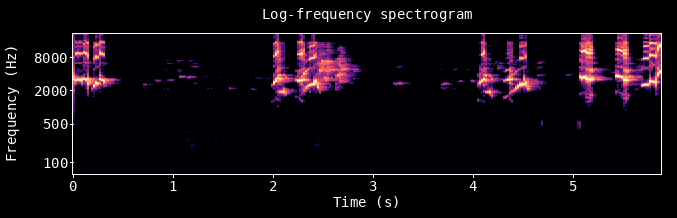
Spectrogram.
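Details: Oriental magpie-robin lure song meant to prompt quick replies and tail-spreading: short bright whistled bursts with slurred up-and-down notes, separated by pauses with faint low background rumble.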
